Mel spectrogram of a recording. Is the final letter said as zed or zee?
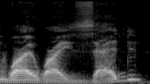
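zed. The last letter is said Canadian-style, zed.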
